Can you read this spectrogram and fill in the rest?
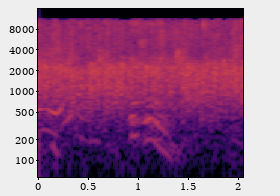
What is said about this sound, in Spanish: Un aplauso para la gente.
